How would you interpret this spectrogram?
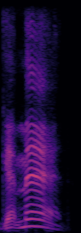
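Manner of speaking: ordinary talk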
